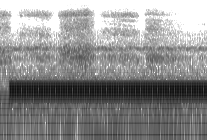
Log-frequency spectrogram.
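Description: A steady electronic tone held on one pitch for about two seconds, then cutting off sharply.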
